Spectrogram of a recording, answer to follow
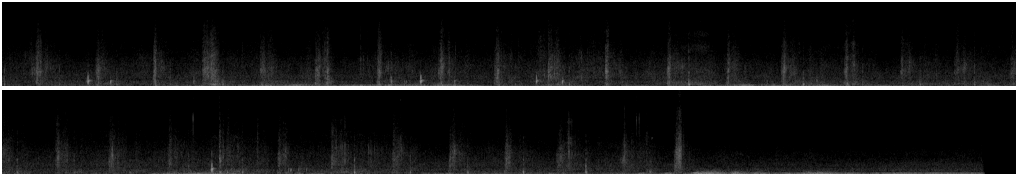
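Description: Footsteps crunching on a gravelly volcanic trail at a walking pace, about two steps a second, over a low rumble. The steps stop near the end.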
